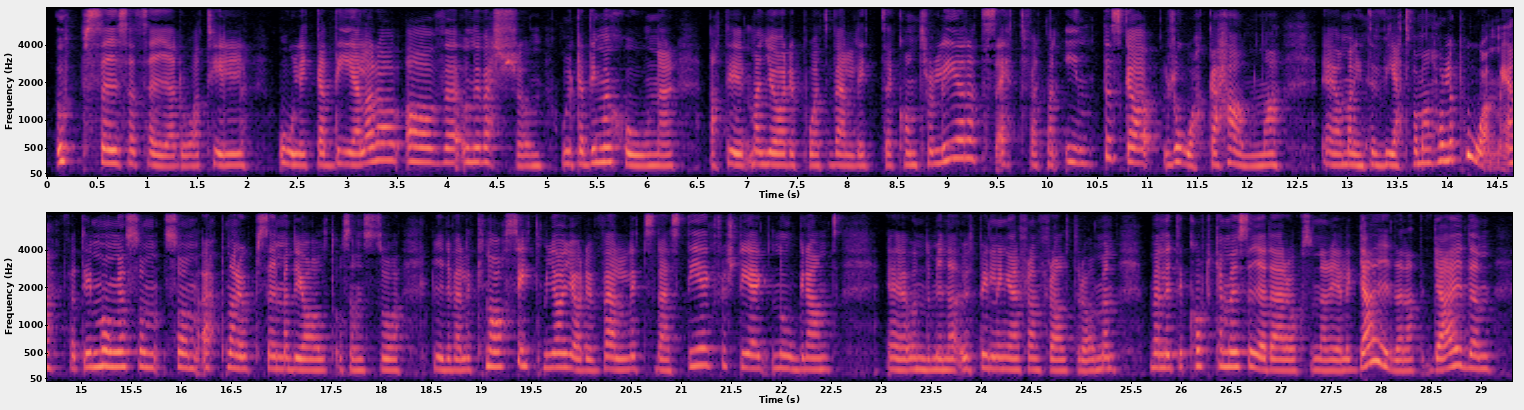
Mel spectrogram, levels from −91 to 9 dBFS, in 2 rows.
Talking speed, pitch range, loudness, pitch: 185 wpm, 200-255 Hz, -21 LUFS, 215 Hz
